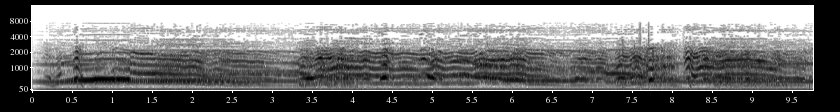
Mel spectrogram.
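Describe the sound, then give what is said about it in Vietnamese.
A dog howls piteously in a corner of a yard: a few long, wavering, tonal cries, loud and alone with no voices. “Spot tru lên thê thảm nơi một góc sân bên kia”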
